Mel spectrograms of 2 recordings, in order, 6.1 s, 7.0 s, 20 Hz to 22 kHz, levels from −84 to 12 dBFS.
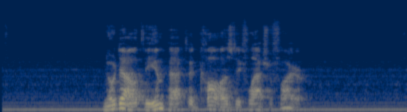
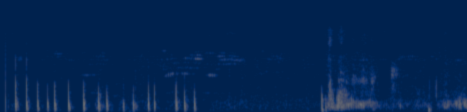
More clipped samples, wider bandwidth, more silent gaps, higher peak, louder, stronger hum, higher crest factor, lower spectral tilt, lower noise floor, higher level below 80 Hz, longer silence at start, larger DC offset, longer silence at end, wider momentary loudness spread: neither; about the same, 9.8 kHz vs 9.4 kHz; neither; first, -8 dBFS vs -24 dBFS; first, -29 LUFS vs -50 LUFS; first, 60 Hz at -45 dBFS vs none; about the same, 22 dB vs 26 dB; about the same, -7.5 dB/octave vs -7 dB/octave; second, -47 dBFS vs -74 dBFS; first, -64 dBFS vs -80 dBFS; second, 0.05 s vs 0.2 s; neither; about the same, 0 s vs 0 s; first, 25 LU vs 19 LU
